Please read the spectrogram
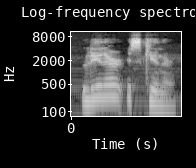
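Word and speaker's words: Lynyrd Skynyrd: Em terceiro lugar, eu coloco o Leonard Skinner, E o álbum deles, que é o primeiro, que também é chamado Pronounced Liner Skinner.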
